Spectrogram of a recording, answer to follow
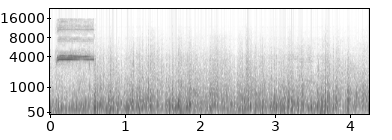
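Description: Wind buffeting a camcorder microphone, a steady rough rumble. A brief high electronic tone sounds in the first half-second.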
